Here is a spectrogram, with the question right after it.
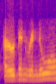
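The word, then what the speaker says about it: Herban Renewal: It's called Urban Renewal, but it's spelled H-E-R-B-A-N.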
